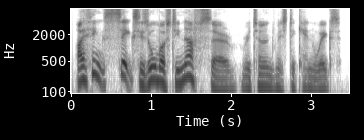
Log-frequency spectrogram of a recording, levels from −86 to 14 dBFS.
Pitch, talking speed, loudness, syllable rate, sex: 140 Hz, 175 wpm, -20 LUFS, 4.7 syllables/s, male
